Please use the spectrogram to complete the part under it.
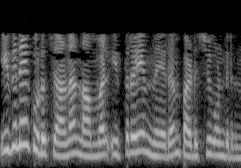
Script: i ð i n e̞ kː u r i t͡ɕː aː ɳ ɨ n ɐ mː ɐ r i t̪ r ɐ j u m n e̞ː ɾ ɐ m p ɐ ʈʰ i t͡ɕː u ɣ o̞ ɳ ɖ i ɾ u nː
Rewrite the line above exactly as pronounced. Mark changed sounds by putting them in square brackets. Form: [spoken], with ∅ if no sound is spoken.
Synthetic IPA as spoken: i ð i n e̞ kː u r i t͡ɕː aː ɳ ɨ n ɐ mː ɐ [ɭ] i t̪ r ɐ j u m n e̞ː ɾ ɐ m p ɐ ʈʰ i t͡ɕː u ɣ o̞ ɳ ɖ i ɾ u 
